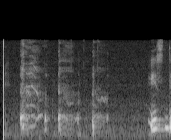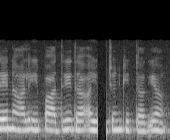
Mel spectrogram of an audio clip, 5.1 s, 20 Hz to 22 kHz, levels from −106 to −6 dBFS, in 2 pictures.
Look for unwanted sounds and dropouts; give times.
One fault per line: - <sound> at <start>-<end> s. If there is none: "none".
- cough at 0.3-1.6 s
- dropout at 4.0-4.2 s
